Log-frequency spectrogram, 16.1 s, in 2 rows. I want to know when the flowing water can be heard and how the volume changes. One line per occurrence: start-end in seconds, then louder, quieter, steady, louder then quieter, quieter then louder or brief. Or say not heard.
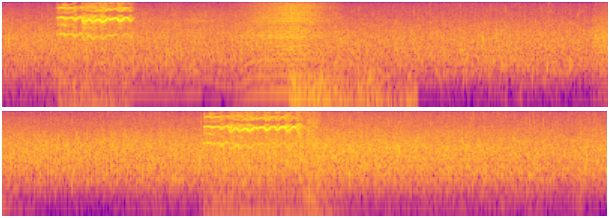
0.0-16.1 louder.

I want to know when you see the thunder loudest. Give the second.
4 s.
